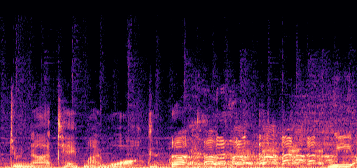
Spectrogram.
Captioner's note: all laughs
